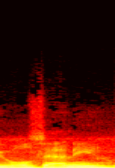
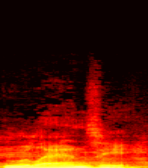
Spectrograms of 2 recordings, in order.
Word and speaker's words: Ulanzi: quick review for the ulani lights that I bought ulani ulani I don't know how to pronounce that exactly but wrong on both counts it's actually ulanzi now back to the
